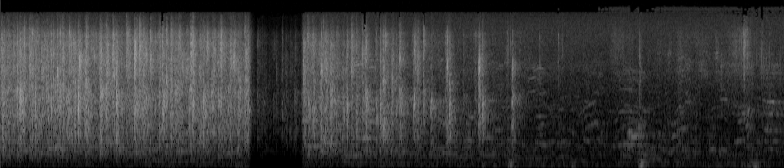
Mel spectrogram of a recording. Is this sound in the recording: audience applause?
yes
